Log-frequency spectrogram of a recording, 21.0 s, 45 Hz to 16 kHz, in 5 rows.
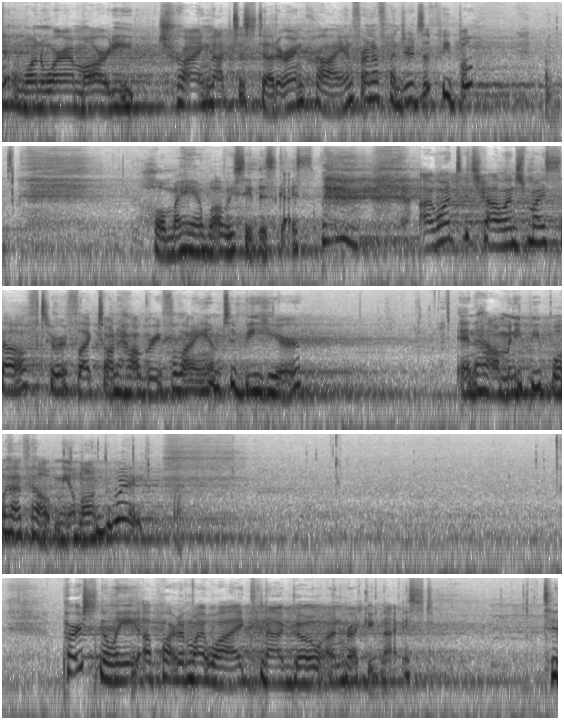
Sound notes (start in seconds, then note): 6.6 chuckles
